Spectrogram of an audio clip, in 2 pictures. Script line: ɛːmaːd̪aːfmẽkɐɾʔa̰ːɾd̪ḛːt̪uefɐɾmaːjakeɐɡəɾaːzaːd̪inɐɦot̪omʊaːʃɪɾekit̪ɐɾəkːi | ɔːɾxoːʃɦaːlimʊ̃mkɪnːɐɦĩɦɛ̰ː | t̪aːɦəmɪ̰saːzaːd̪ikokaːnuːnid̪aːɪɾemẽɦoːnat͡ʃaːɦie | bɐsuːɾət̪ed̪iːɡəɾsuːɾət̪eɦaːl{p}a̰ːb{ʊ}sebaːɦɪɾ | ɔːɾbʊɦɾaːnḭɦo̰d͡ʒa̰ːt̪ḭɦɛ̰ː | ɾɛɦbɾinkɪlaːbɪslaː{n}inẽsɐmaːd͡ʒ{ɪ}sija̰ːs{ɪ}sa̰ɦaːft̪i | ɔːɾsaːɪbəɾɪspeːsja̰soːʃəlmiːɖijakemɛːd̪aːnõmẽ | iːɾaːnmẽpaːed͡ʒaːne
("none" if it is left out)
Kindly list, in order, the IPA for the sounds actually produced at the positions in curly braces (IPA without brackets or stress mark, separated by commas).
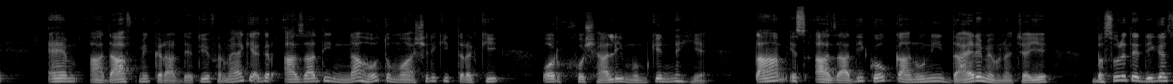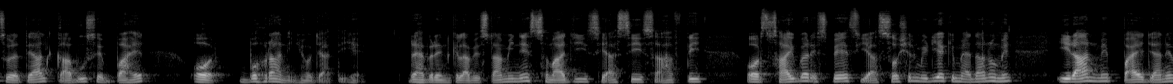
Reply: k, u, m, i, i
